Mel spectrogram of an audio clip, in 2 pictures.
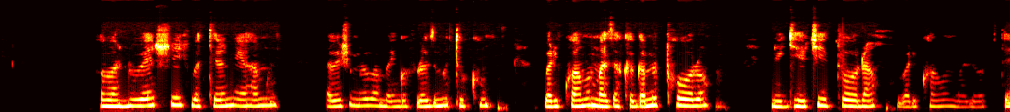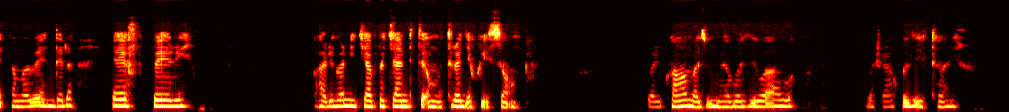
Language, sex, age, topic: Kinyarwanda, female, 18-24, government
